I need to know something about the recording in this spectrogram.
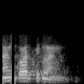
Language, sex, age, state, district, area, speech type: Tamil, male, 18-30, Tamil Nadu, Erode, rural, conversation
